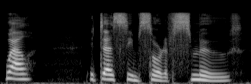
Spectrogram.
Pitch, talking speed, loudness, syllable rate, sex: 210 Hz, 165 wpm, -19 LUFS, 4.0 syllables/s, female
